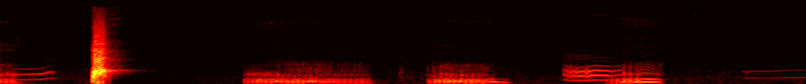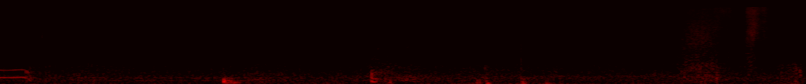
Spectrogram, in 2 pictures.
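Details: Fox terrier puppy and a chow chow mix indoors growling at each other as if talking: a sharp bark near the start, then three low rumbling growl bursts with whiny rising tones, followed by quiet with faint taps.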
